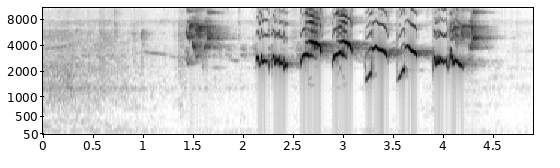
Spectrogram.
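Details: Oriental magpie-robin song played to stir up rival magpie-robins: a quick run of about seven loud, curving whistled notes in close succession, preceded by a softer buzzy phrase, over faint low hum.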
